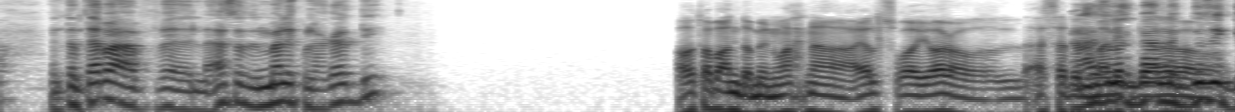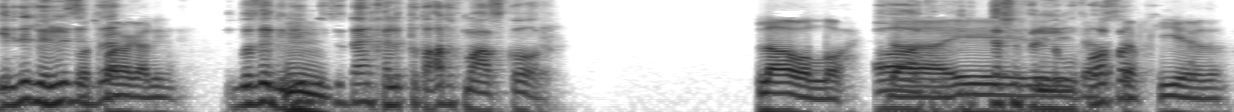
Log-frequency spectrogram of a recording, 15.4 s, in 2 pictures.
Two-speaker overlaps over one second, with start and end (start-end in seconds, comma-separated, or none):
13.2-14.9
